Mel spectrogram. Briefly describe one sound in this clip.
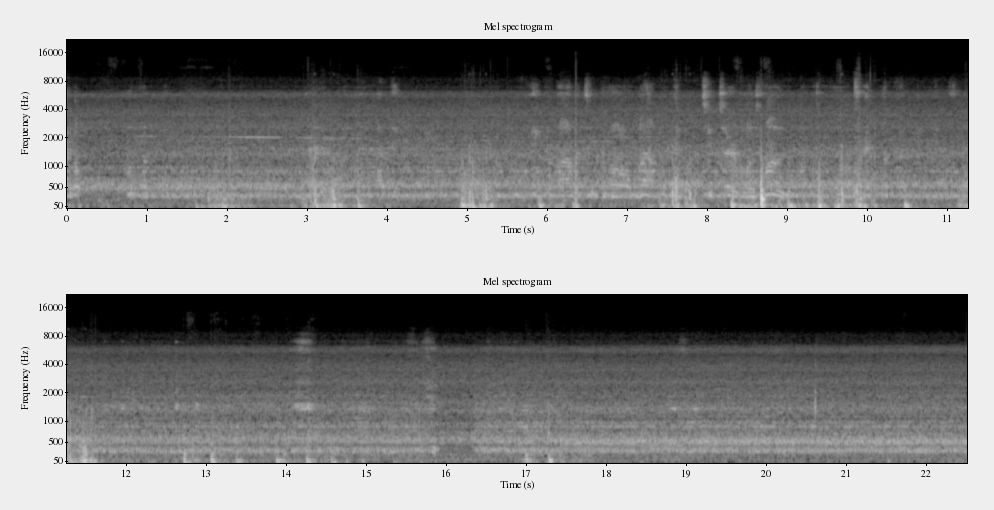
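Jet engines drone steadily inside an aircraft cabin.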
